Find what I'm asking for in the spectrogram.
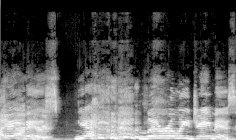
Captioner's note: laugh; chuckle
